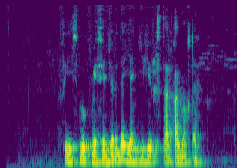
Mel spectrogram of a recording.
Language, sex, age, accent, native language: Uzbek, male, 19-29, Buxoro, Uzbek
